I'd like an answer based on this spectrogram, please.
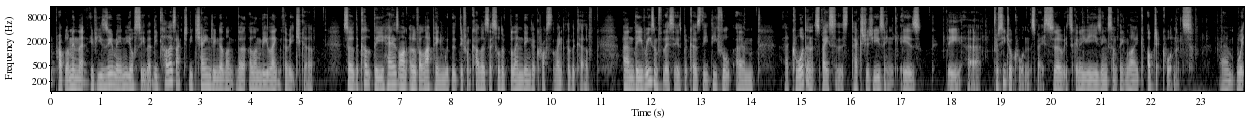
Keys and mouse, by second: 0.6 shift+middle click, 13.7 drag, 15.0 Escape, 15.9 shift+a, 20.3 shift+a.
